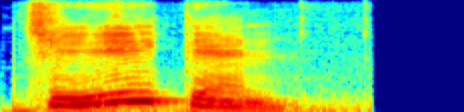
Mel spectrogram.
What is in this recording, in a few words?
"ji2dian3", Chinese; what time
